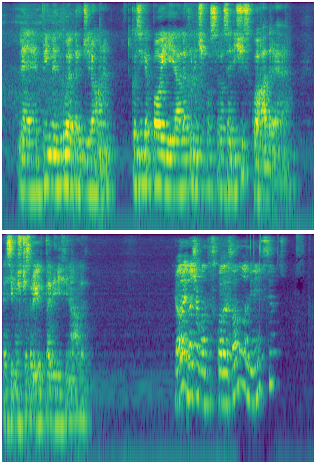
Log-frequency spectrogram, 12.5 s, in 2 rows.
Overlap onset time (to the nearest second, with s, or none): none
